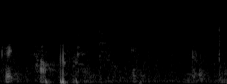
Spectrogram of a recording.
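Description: Handheld microphone handling noise: three short knocks and bumps in the first second as the mic is passed over and set down on a lectern, then low room tone.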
